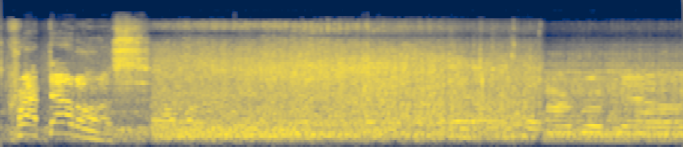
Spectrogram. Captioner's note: car engine roaring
